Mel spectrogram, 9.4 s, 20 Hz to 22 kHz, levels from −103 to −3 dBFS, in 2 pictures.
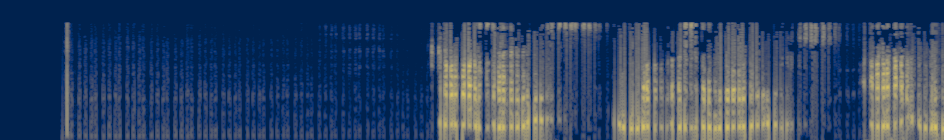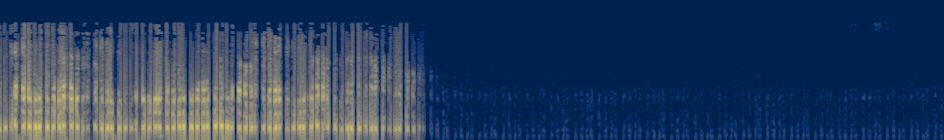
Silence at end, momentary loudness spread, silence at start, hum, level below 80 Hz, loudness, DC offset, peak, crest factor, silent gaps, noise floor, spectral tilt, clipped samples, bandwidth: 2.7 s; 20 LU; 2.2 s; none; -54 dBFS; -25 LUFS; under 0.1%; -4 dBFS; 24 dB; none; -86 dBFS; -3 dB/octave; under 0.1%; 11.5 kHz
